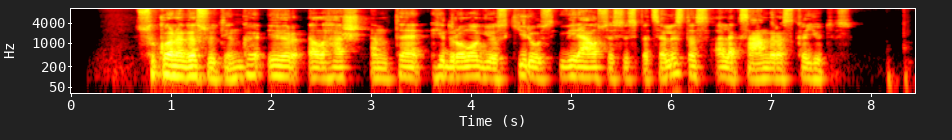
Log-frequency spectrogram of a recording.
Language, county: Lithuanian, Utena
